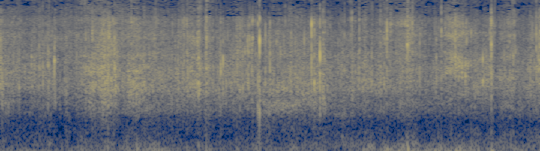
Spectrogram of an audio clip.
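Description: A ball of crumpled paper is squeezed and crinkled by hand against the side of the microphone. A steady, dense crackling rustle fills the clip, bright and papery with a low rumbling thump underneath, and scattered sharper crackles pop out along the way.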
